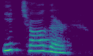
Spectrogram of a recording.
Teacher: Como a palavra seguinte começa por som de vogal, naturalmente o som vai emendar.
